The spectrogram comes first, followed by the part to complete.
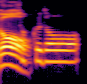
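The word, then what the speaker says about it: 食堂: So what's this ending part of shoku is pronounced as for diner? Do. Yep. Do. Shokudo.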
